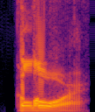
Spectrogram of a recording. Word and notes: galore: American English

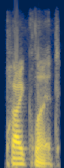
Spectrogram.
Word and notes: pikelet: American English

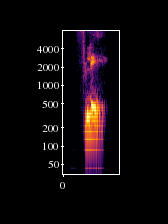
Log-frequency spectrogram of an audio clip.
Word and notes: flay: Indian

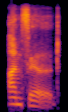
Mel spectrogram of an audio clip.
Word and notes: unfilled: Indian

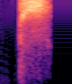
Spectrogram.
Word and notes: psst: Indian

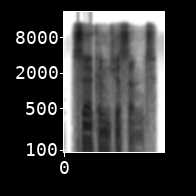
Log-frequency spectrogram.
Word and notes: circumjacent: British English

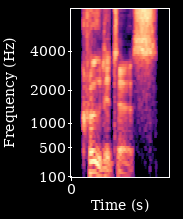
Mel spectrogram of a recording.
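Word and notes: crudités: British English

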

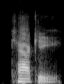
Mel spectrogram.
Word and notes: khaki: American English

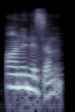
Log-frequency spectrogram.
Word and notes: onanism: Indian

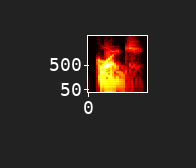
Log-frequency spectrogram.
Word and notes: gorge: American English

